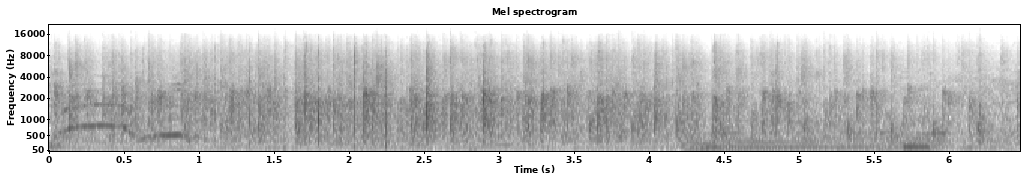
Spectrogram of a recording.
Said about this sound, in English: Could we have a round of applause for the Project Drew team?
